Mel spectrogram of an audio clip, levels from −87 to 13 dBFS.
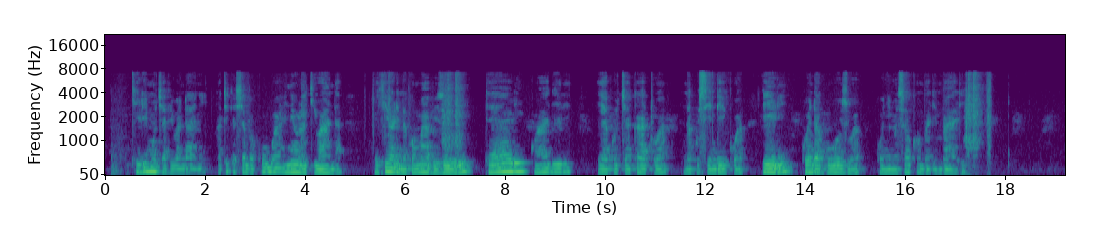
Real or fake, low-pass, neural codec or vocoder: real; 7.2 kHz; none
